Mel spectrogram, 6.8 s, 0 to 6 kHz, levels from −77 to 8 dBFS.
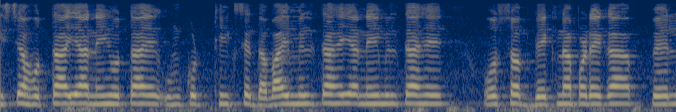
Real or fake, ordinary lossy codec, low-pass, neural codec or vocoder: real; none; 5.4 kHz; none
